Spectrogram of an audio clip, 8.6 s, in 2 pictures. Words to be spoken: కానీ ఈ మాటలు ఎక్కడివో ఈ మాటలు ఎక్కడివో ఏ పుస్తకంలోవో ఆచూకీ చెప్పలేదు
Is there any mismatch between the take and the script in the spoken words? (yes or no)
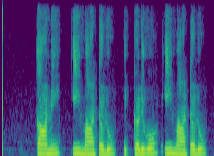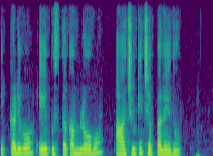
no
